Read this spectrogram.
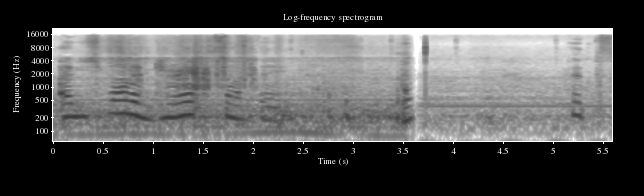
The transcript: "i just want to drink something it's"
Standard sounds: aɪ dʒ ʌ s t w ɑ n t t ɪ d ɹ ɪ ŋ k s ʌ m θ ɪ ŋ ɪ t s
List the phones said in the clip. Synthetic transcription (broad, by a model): aɪ dʒ ʌ s t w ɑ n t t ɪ d ɹ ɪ k s ʌ m θ ɪ ŋ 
